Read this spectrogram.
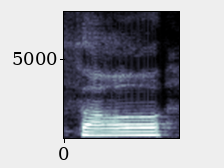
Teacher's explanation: جو ہماری زبان کی سامنے والا جو حصہ ہے، اوپر والا کنارہ جو ہے، یہ اوپر والے جو دانت ہیں ان کے کنارے کے ساتھ لگے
